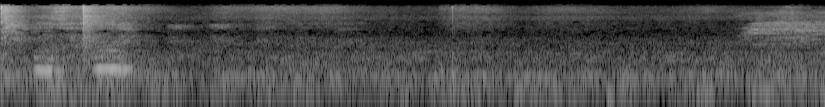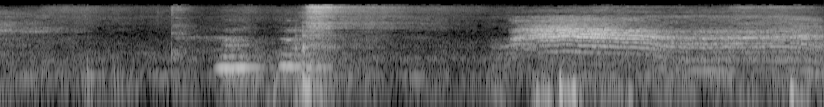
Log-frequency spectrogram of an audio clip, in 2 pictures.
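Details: Cute pet cats being played with indoors; scattered clicks and rustles and a brief voice lead to a long, strong, wavering meow near the end, its harmonics bending up and down, over a faint low hum.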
